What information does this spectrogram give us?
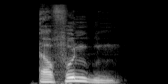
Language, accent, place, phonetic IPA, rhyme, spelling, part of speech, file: German, Germany, Berlin, [ɛɐ̯ˈfʊndn̩], -ʊndn̩, erfunden, verb, De-erfunden.ogg
- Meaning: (verb) past participle of erfinden; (adjective) 1. invented, contrived 2. fictional 3. imaginary 4. bogus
